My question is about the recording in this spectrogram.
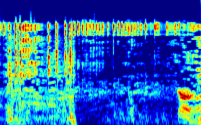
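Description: Outdoor background noise with faint, indistinct voices during a lull in a man's talk; a man's voice starts again near the end.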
